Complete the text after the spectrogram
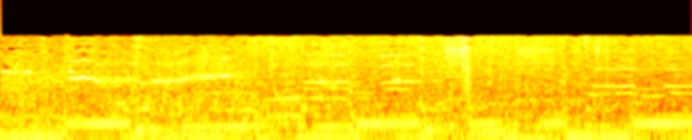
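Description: Car tires roll loudly over the road beneath a droning engine, a steady rumble with shifting tonal hum lasting the whole stretch and a brief sharper burst midway.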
